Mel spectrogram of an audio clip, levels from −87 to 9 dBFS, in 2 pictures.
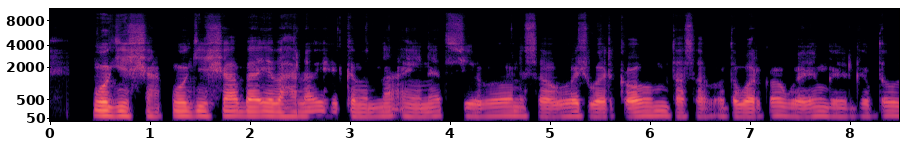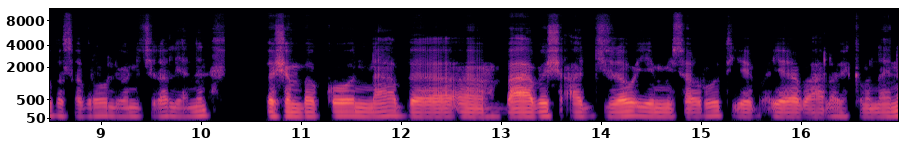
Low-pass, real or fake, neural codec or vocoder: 9.9 kHz; real; none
